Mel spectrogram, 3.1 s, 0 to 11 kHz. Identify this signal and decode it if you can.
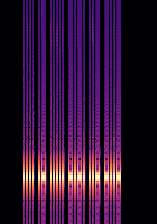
Morse code, heard as a keyed tone, about 40 wpm, 700 Hz. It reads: HA5CUX
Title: DXCC-100 Call Signs - 6 Characters - Repeated 2x - 40wpm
